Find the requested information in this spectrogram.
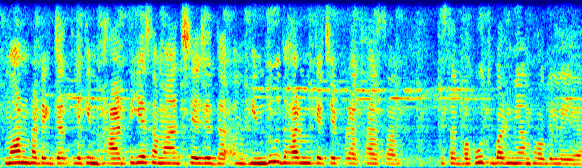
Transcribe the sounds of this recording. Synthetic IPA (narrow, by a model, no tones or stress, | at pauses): mənbʱəʈekd͡ʒat̪lekinbʱaɾt̪ijəsəmad͡ʒt͡ʃʰɛd͡ʒed̪ʱɦɪ̃nd̪ud̪ʱəɾmket͡ʃʰepɾət̪ʰasəb | kesəbːəɦut̪bəɽ̤ijãbʱoɡleɛ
